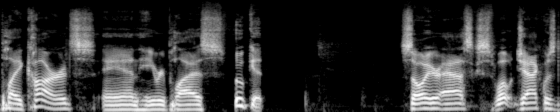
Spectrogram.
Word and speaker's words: Phuket: Spelled P-H, but it's pronounced Phuket. – Phuket, so no H, okay.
